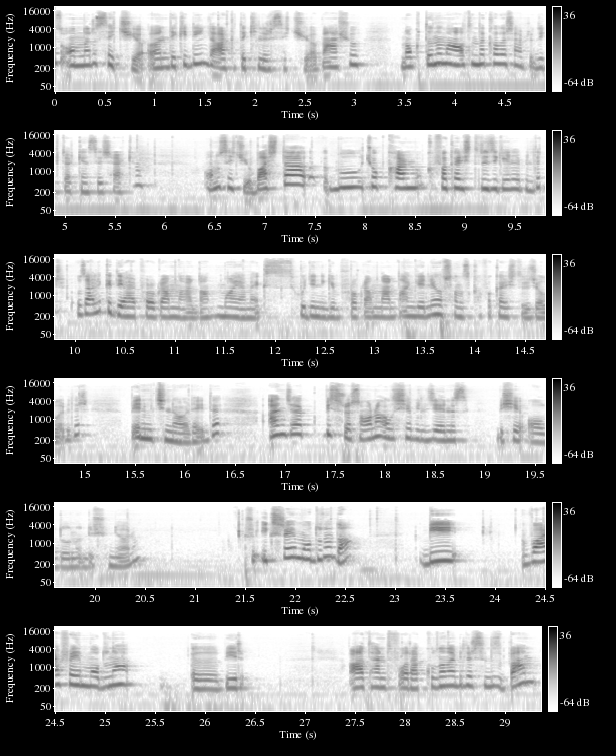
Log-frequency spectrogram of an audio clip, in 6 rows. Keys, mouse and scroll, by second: 0.8-1.9 middle drag, 1.9 click, 2.4 click, 5.9 click, 6.3-8.0 middle drag, 8.0-8.4 scroll up 1, 8.4-16.6 middle drag, 17.8-21.7 middle drag, 21.7 click, 24.1 z, 25.3 z.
